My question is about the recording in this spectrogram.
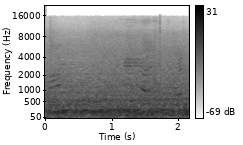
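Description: Steady low rumble of distant road traffic, with faint voices in the background.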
